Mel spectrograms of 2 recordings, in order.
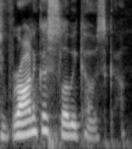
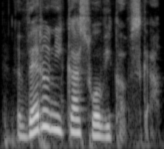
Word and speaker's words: Veronika Slowikowska: My name is Veronika Slowikowska. That's right. Veronika Slowikowska.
